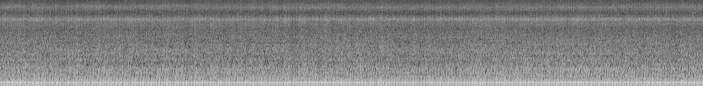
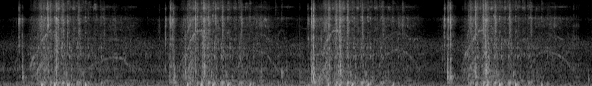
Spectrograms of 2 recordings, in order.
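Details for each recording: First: Husqvarna mower after clogged main jet cleaned, gas drained and refilled with fresh fuel plus Seafoam: loud, steady, even drone at constant pitch, no surging or misfiring where it hunted and surged before. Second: Husqvarna lawn mower that earlier needed help to start and hunted and surged badly: pull after pull about every two seconds, the engine turns over but never fires; fuel starvation from a clogged carburetor main jet.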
